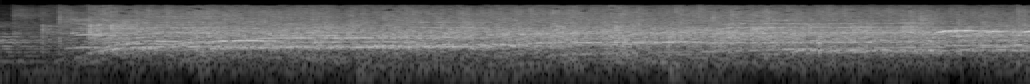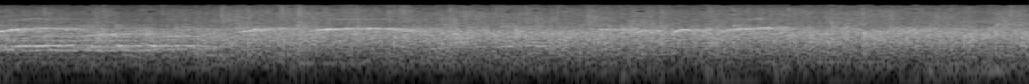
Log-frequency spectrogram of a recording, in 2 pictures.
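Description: An audience cheers and whistles.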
